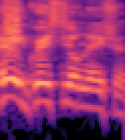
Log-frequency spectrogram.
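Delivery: very loud, booming shout. Opening the recording with a greeting to the audience: yelling. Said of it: "That was yelling, wasn't it?".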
